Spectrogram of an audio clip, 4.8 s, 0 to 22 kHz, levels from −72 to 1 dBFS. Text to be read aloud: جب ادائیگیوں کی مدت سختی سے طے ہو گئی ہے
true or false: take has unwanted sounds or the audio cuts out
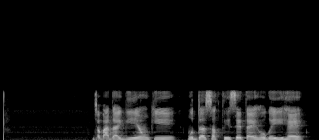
false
